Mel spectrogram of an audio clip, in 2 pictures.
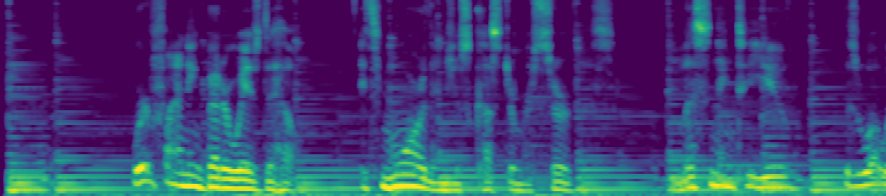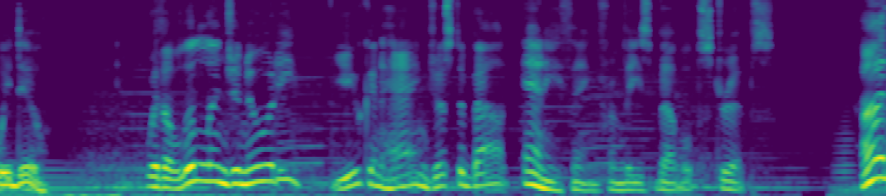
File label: Commercial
